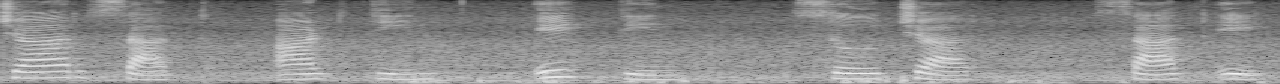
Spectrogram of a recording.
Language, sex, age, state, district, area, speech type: Goan Konkani, female, 18-30, Goa, Salcete, urban, read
